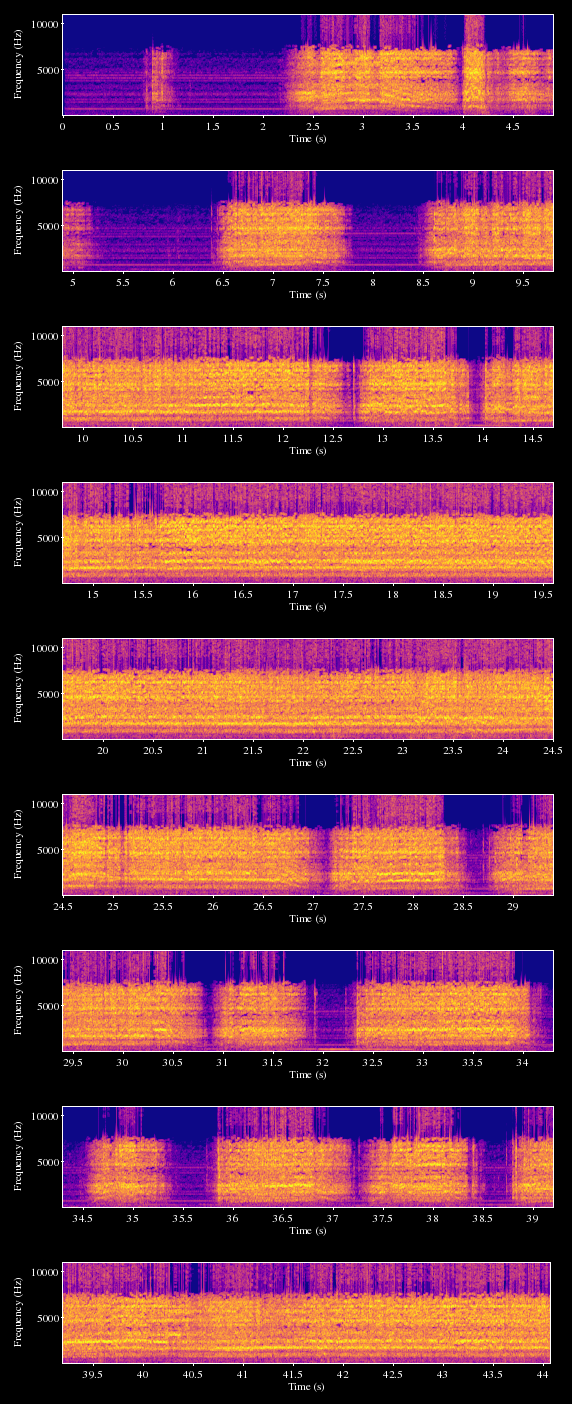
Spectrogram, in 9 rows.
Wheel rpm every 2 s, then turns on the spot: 0, 80, 20, 70, 100, 220, 130, 190, 220, 210, 230, 230, 260, 170, 150, 130, 140, 70, 120, 130, 220, 230.
2-4 36-38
